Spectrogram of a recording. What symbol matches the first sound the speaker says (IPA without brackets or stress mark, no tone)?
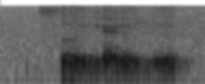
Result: t͡sʰ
